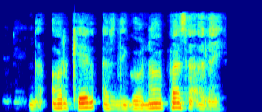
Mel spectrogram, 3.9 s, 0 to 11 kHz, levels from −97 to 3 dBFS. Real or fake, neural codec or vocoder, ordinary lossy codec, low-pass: real; none; AAC, 32 kbps; 7.2 kHz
